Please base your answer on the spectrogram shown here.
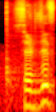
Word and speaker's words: Saytzeff: बहुत अच्छा, सेटजेफ की स्पेलिंग बताइए।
